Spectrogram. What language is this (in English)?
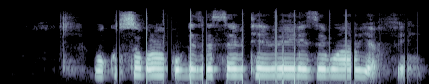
Ganda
